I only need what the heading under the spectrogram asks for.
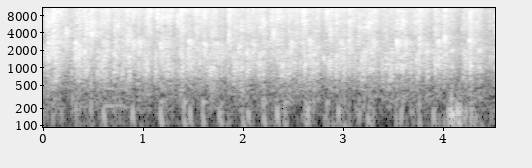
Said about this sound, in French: Terence, on peut l'applaudir, Rebecca Anton.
